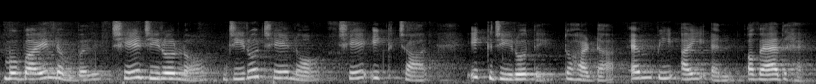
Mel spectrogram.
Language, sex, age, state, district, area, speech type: Punjabi, female, 18-30, Punjab, Jalandhar, urban, read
